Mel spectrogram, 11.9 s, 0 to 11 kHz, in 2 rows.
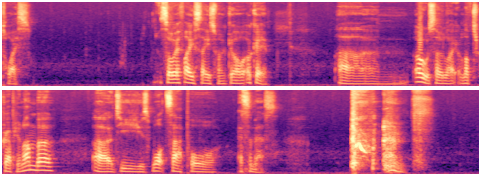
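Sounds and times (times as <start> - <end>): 
speech: 0.0 - 0.4, 1.9 - 3.5, 4.2 - 9.4, 10.3 - 11.3
ill person coughing harshly: 10.4 - 11.4.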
